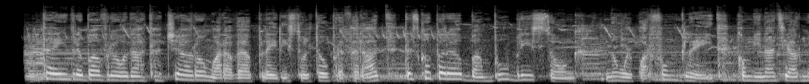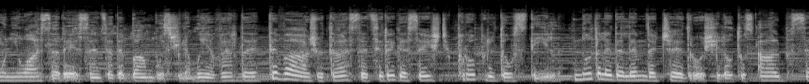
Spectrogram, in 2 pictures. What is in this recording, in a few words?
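Romanian, commercial; GoLocalise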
